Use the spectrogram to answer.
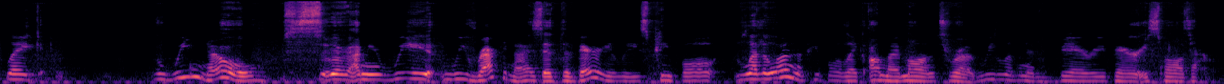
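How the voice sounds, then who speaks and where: A woman's voice: lowish voice, normal speed, a little hiss or hum, rough recording. A woman telling a personal story in a casual, chatty way, full of "like" fillers, earnest about it being true.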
